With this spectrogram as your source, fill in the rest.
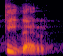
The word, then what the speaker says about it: Tiber: Pertanto la parola del fiume Tiber in realtà si diceva Tiver.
